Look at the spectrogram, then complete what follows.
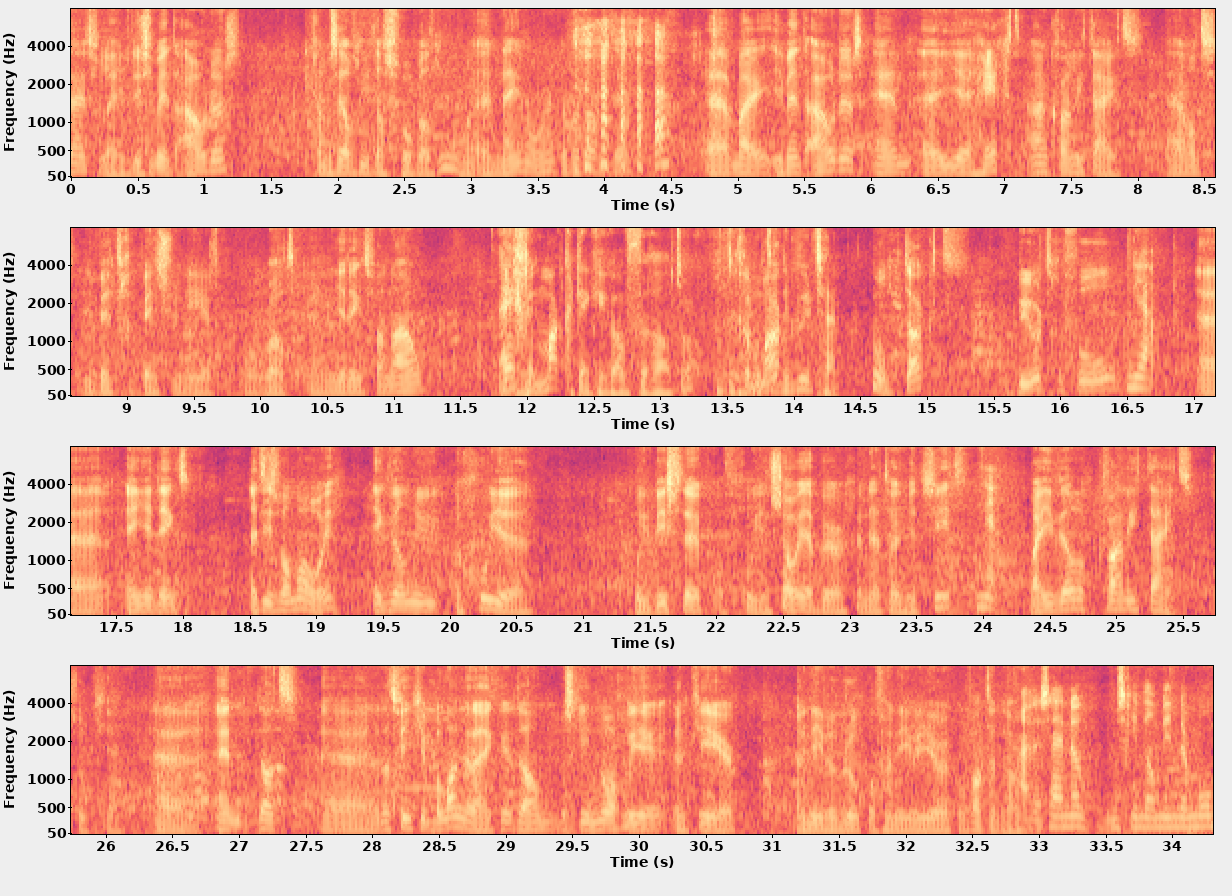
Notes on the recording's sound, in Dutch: New Business Radio op de PROVADA 2023. Je hoorde New Business Radio LIVE vanuit de RAI Amsterdam.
